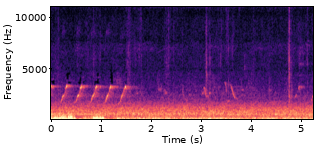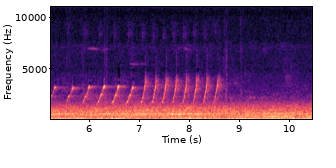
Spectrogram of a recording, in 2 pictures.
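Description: A songbird singing two runs of quick repeated whistled notes, each note sliding down in pitch; the second, longer run starts about five seconds in and turns to higher, sharper notes before stopping. A steady low outdoor rumble runs underneath, with a couple of wind bumps on the microphone in the first second.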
